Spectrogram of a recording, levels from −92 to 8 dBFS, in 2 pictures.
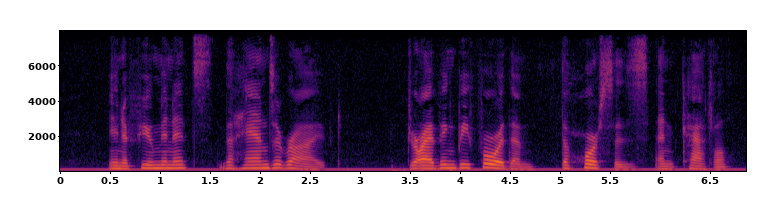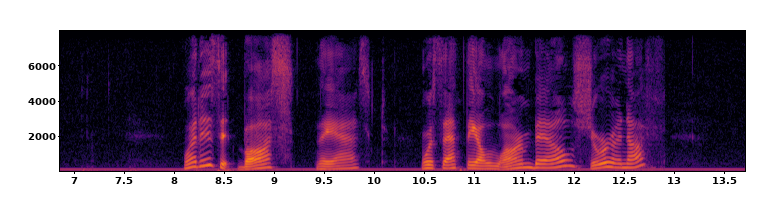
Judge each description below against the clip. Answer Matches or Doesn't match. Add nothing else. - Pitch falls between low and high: Matches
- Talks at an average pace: Doesn't match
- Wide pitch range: Matches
